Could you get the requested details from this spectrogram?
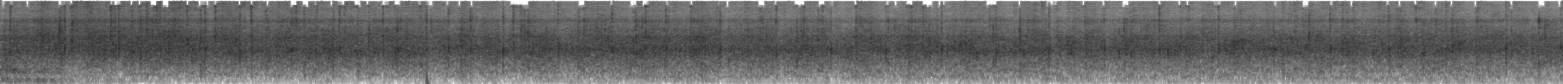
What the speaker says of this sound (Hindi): अपने स्थान पे खड़े होकर और जोरदार तालियों के साथ आपका स्वागत हो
